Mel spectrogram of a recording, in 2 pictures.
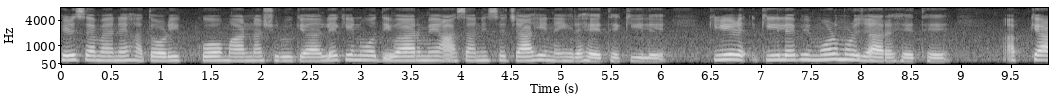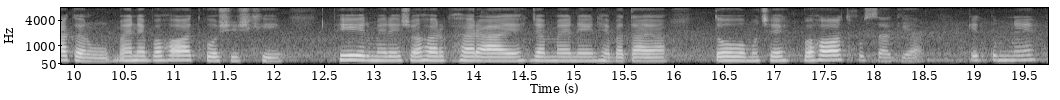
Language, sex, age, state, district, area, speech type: Urdu, female, 30-45, Telangana, Hyderabad, urban, spontaneous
